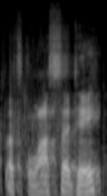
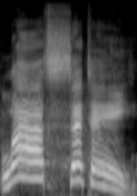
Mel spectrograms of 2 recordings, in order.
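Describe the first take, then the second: First: Low, soft, slow "La Sette"; muttered aside. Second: "La Sette" stretched out slowly; showy Italian pronunciation. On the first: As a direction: drop "La Sette" in as a quiet aside. Aside repeating the channel name. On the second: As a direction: draw out "La Sette" with relish. Shows off Italian channel name. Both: Shown as a demonstration.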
